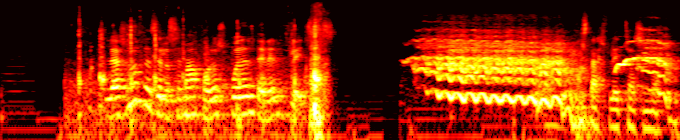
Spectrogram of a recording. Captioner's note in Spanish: Sonido de relinchar de un caballo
